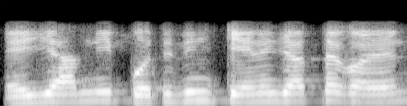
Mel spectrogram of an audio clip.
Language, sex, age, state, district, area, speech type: Bengali, male, 18-30, West Bengal, Howrah, urban, conversation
